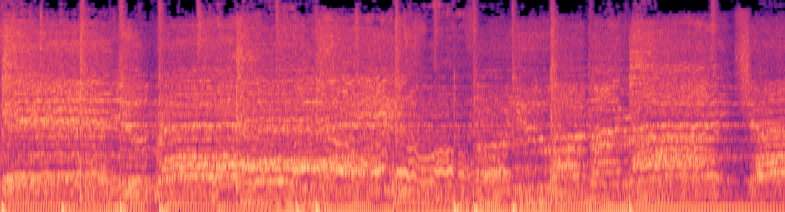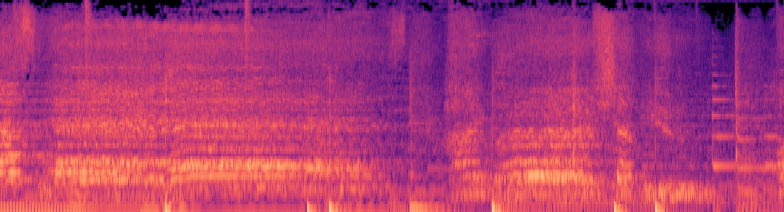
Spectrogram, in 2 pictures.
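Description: Gospel worship song: a choir singing with instrumental backing.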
